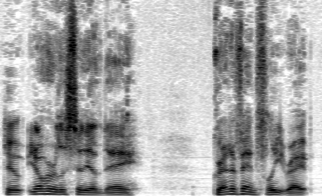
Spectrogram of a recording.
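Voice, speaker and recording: A man's voice: mid-range voice, quick pace, darkish tone, no room sound. A man who sings in a band, guest on a casual podcast, talking about music in a laid-back way and swearing freely.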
